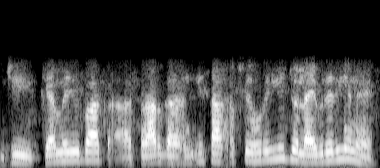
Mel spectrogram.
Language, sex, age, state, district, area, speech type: Urdu, male, 30-45, Delhi, East Delhi, urban, conversation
